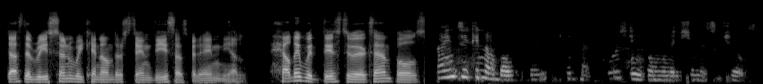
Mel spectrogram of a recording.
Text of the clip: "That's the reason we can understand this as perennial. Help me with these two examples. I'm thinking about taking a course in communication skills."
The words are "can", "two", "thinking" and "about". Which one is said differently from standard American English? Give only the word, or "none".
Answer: thinking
